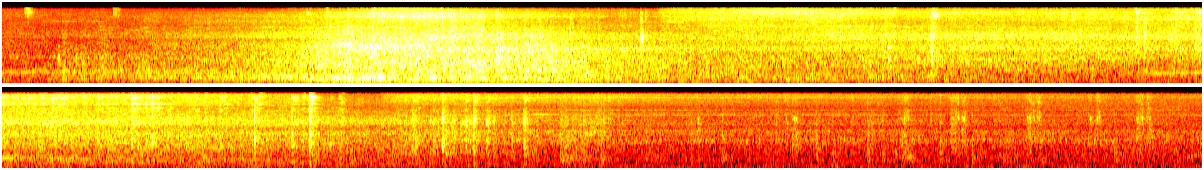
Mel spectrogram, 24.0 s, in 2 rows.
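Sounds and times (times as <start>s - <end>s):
passenger train passing: 0.0s - 24.0s.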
